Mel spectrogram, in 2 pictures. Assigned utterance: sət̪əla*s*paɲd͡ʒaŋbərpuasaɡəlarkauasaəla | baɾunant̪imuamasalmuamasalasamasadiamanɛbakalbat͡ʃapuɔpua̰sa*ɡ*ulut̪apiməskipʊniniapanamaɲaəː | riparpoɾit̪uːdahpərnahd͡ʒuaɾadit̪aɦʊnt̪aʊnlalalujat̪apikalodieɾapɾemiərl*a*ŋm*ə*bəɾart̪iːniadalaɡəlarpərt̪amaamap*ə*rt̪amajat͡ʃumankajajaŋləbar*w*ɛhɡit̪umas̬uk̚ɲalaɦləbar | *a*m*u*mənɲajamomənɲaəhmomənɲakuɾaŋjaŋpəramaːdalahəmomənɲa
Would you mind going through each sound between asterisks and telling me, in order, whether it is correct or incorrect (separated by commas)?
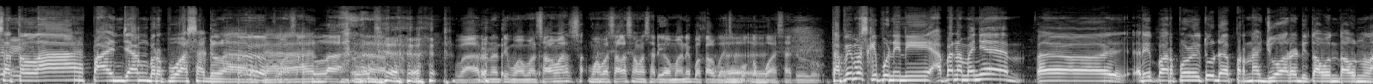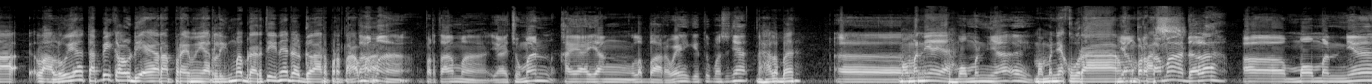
incorrect, incorrect, incorrect, incorrect, correct, correct, incorrect, incorrect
